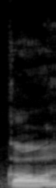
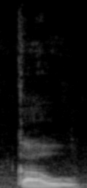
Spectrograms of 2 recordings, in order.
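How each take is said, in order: First: The vowel is a long flat 'aa' sound. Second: The vowel glides as an 'ow' sound. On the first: The speaker calls it wrong. "इसको काव नहीं पढ़ते" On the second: The speaker calls it right. "काऊ पढ़ते"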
